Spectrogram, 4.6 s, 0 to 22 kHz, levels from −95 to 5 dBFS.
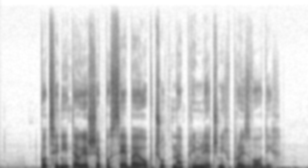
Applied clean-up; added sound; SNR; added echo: none; Dog; 18 dB; none.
